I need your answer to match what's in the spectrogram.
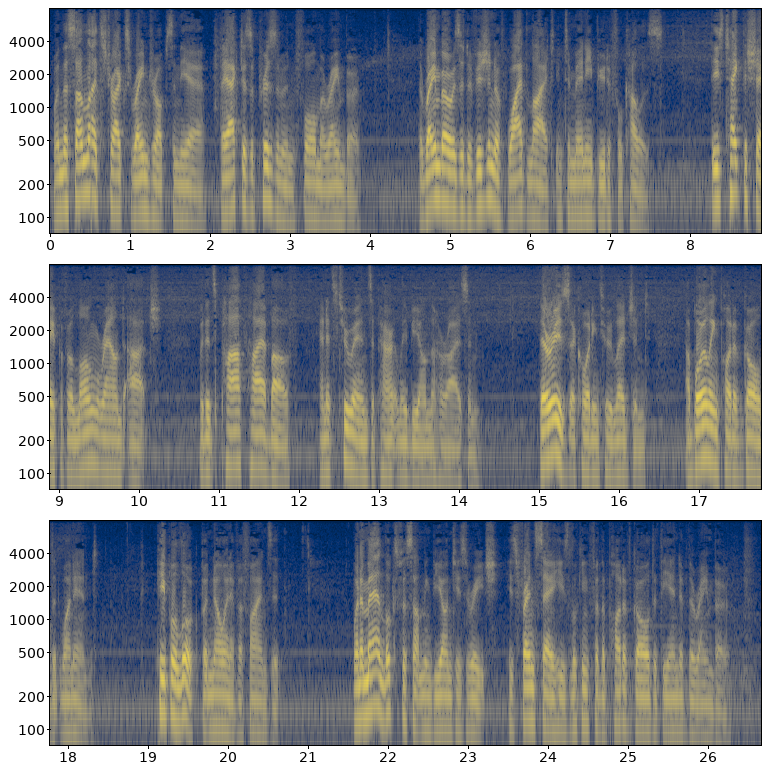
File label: australia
